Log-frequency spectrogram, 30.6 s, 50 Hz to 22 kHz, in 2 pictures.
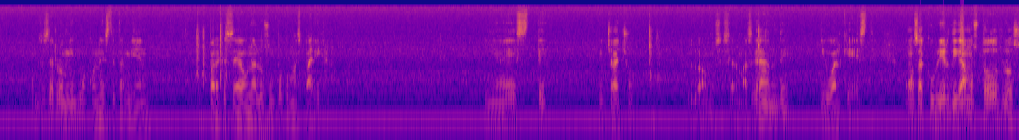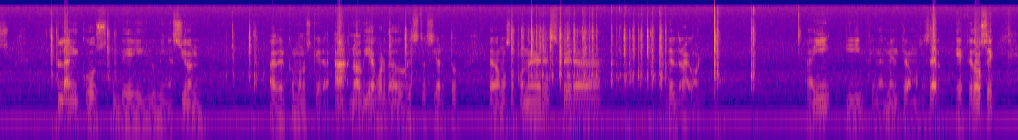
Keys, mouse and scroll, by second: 0.5 s, 0.8 y, 1.8 click, 4.9 right click, 5.7-7.2 drag, 7.3 s, 8.0-9.0 drag, 8.4 right click, 8.9 s, 9.7 click, 12.1 right click, 13.6 s, 14.4 z, 15.2 click, 16.6 ctrl+s, 17.9 Escape, 18.9 ctrl+s, 19.8 click, 20.5-22.7 typing, 23.6 Return, 26.7 F12.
